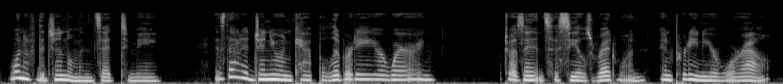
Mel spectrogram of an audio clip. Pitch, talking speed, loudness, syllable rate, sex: 205 Hz, 200 wpm, -16 LUFS, 6.3 syllables/s, female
